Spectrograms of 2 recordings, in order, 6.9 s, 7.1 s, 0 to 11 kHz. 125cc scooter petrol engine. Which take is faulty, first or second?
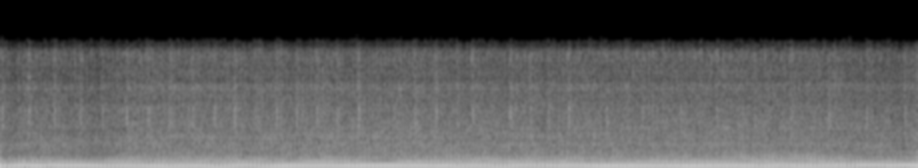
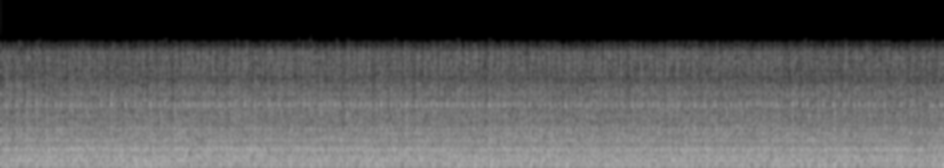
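first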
